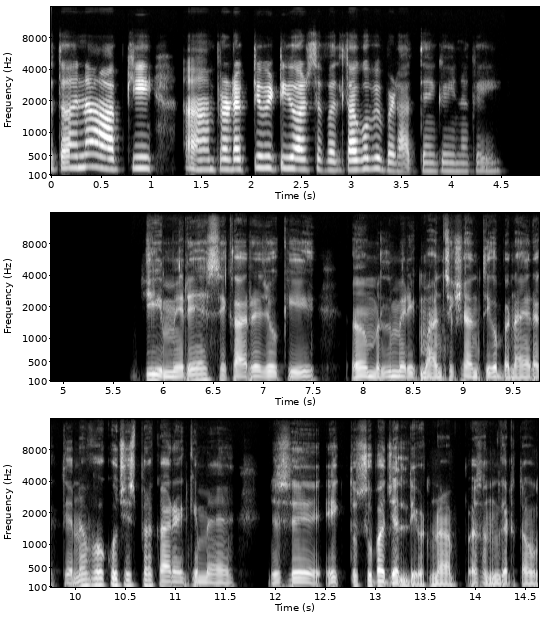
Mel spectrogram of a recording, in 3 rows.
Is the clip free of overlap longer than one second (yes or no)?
yes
